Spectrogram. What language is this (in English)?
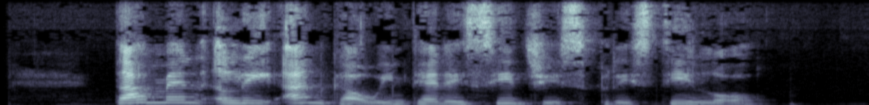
Esperanto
